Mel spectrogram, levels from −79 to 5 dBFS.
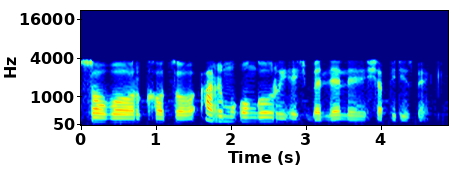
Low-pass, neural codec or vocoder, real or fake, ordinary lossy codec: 3.6 kHz; none; real; none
